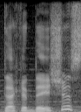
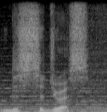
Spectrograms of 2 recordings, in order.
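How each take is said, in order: First: It sounds like deca-day-shus. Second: It sounds like de-sid-you-us. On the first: The speaker calls it wrong. "That doesn't sound right" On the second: The speaker calls it right. "That's right"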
